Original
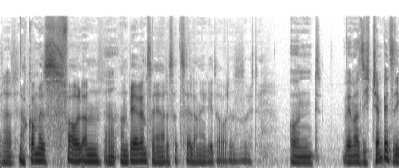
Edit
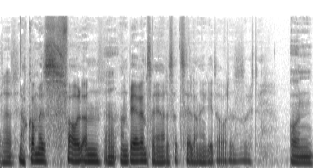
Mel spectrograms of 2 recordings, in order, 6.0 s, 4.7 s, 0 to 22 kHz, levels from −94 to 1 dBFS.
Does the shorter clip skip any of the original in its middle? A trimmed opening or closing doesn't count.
no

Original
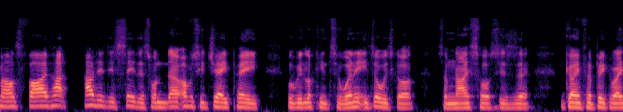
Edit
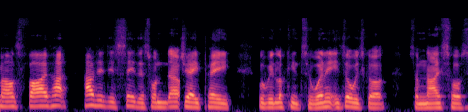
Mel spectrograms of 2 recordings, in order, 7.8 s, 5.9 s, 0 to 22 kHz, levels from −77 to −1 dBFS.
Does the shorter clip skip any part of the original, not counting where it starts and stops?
yes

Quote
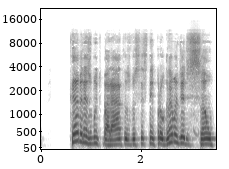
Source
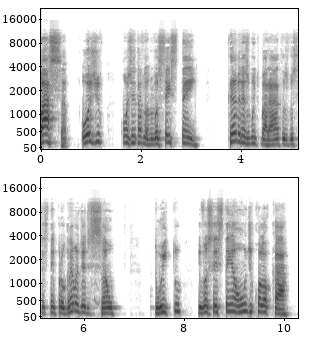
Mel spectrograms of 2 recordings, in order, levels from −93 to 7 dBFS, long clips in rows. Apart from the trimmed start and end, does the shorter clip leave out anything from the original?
no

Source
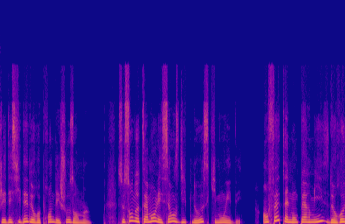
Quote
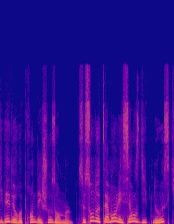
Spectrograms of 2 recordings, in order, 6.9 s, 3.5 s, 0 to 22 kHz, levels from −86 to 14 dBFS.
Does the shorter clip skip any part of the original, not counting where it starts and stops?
yes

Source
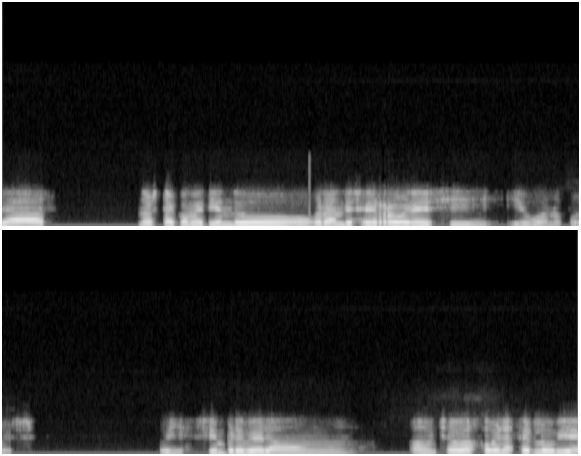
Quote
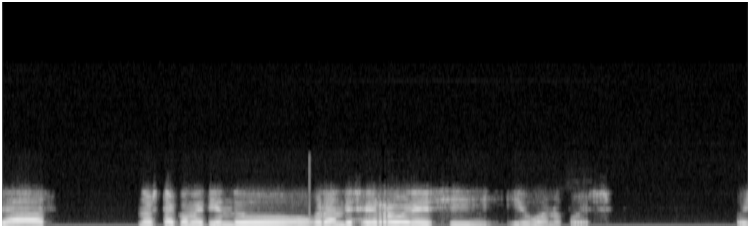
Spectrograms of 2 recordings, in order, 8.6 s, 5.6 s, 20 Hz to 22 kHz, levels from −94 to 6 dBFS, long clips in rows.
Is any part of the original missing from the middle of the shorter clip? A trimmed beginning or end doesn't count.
no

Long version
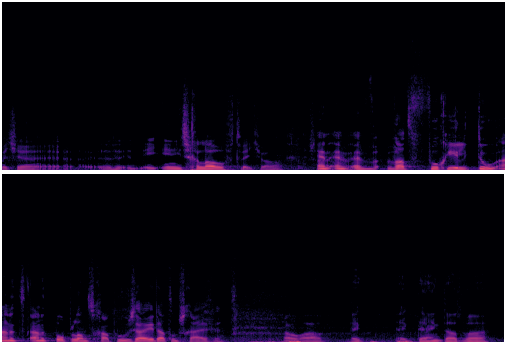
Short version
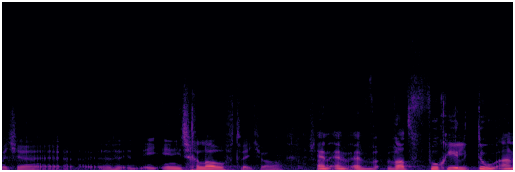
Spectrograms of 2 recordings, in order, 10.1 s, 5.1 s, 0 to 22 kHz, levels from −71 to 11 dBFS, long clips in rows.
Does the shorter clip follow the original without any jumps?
yes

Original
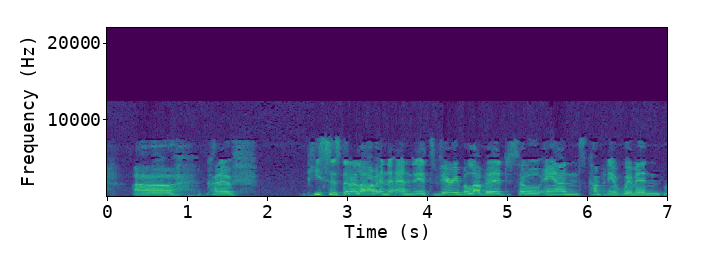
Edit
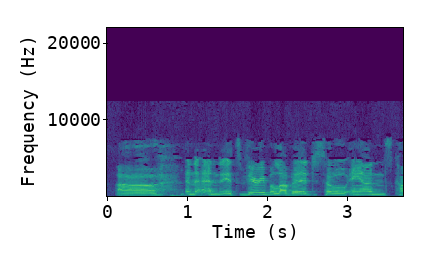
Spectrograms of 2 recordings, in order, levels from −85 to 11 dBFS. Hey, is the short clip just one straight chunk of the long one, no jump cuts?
no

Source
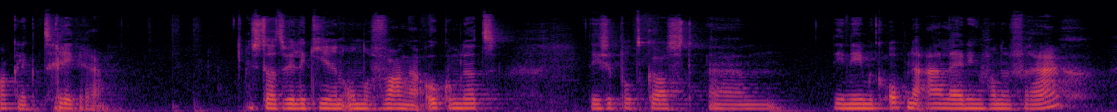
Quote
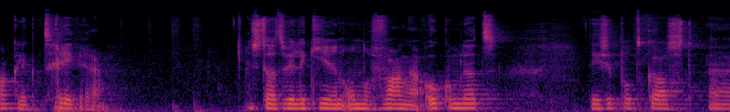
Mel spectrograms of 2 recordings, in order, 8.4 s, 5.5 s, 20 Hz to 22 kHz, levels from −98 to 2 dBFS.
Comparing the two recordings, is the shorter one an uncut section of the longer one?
yes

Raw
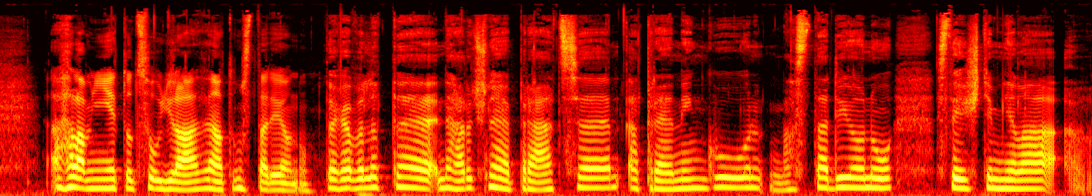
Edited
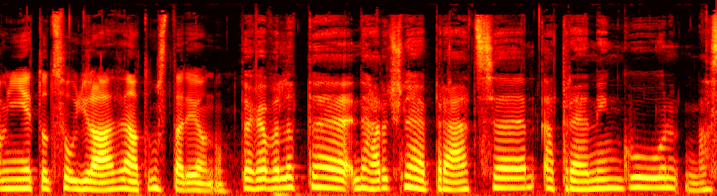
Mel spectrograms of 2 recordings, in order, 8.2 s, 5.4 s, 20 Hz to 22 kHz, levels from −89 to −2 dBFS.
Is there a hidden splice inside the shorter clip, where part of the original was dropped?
no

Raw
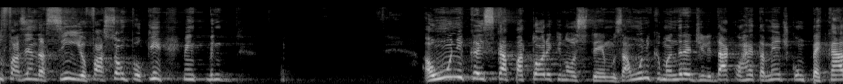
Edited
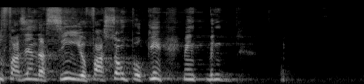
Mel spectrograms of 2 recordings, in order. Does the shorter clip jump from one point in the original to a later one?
no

